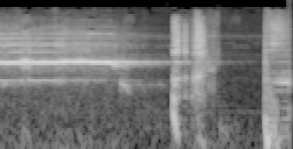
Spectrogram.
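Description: A woman in an anime film lets out a long, high, sustained scream that fades, followed by two short, loud outbursts of sound after a brief gap.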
